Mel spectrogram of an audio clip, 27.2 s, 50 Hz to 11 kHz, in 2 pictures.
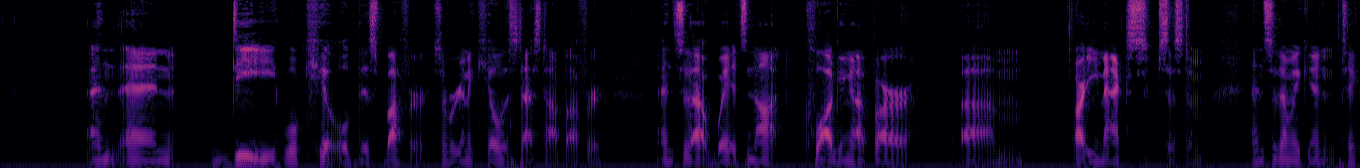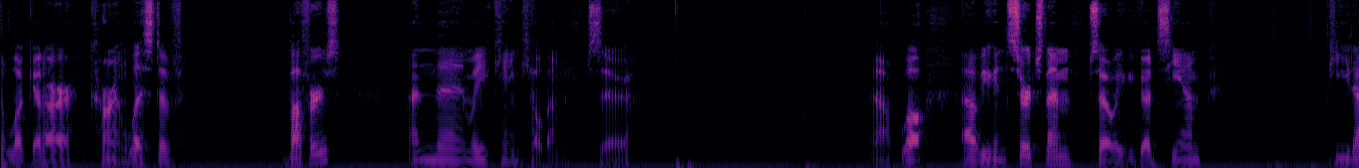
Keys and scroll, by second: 5.1 d, 13.1 space, 13.6 b, 20.3 d, 24.7-25.6 typing, 26.4 ctrl+n, 26.8 Return.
